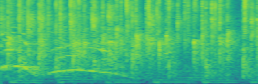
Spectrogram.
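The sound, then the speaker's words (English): A group of cricket players bursts into a round of applause after their match, steady clapping running throughout with excited voices and cheering mixed over it, fairly loud for the whole few seconds. “Guys, give yourselves a round of applause.”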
